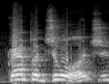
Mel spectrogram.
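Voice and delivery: put-on high, loud boy's call; cried. A narrator's reading. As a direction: call out to him. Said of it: "cried Charlie".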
